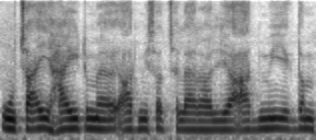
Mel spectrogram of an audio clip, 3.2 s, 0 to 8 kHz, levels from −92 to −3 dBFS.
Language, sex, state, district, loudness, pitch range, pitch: Maithili, male, Bihar, Purnia, -16 LUFS, 150-165 Hz, 160 Hz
